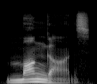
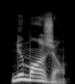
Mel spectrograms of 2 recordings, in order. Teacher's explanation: a G right before an O makes a hard guttural sound, like mangons. But we want that beautiful soft G sound.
